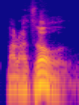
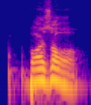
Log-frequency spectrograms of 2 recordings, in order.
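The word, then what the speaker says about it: ברזל: three chances just two that's correct barzal is how you pronounce that word who knows what it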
